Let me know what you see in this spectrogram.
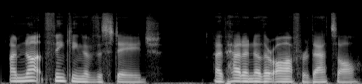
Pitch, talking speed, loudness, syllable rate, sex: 125 Hz, 200 wpm, -19 LUFS, 6.1 syllables/s, male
